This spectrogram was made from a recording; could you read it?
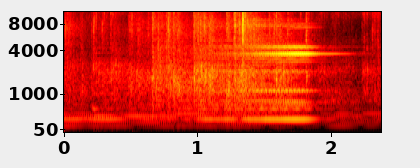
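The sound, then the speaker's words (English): A church audience claps as an offering to the Lord in a dense, steady patter of applause over a sustained low organ-like tone, swelling slightly before the clapping fades out near the end. “Somebody give the Lord a good clap offering.”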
